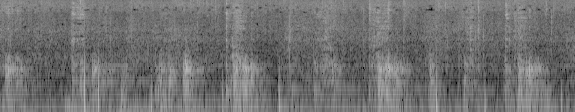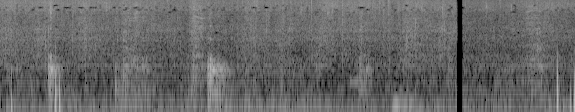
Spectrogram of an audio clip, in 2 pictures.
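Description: Onions and ground spices frying in mustard oil in a metal kadhai, sizzling steadily, while a metal spatula stirs and scrapes through them in repeated strokes: the masala being roasted.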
